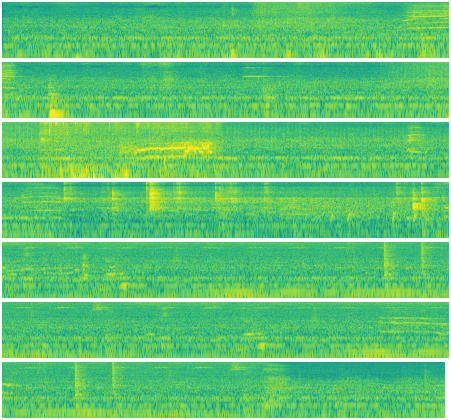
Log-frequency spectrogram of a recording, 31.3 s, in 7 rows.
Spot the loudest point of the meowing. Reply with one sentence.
The volume of the meowing peaks at 4 seconds.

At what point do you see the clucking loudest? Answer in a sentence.
The volume of the clucking peaks at 11 seconds.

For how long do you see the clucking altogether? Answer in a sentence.
The clucking can be heard for 4 seconds in total.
